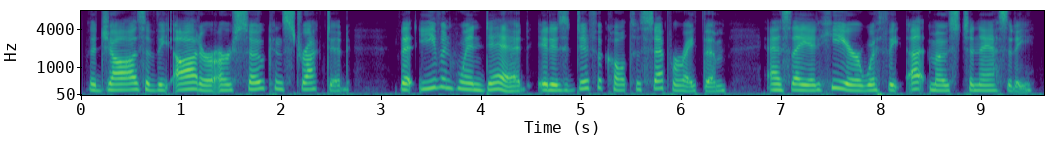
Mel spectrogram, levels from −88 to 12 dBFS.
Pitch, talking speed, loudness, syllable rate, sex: 205 Hz, 155 wpm, -17 LUFS, 4.9 syllables/s, female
